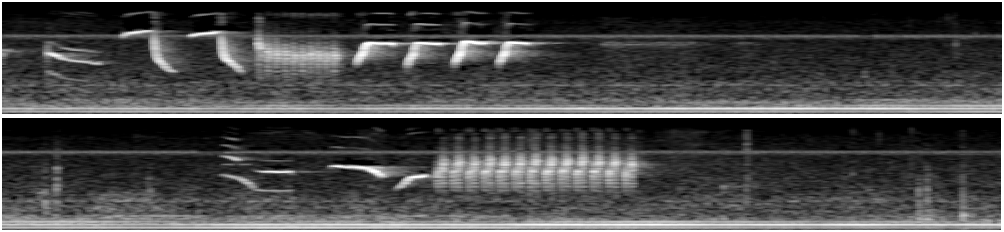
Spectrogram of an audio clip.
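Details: Melodious Zapata wren song from the Zapata Swamp, Cuba: high sweeping whistles and quick descending notes, a later whistled phrase and a dense buzzy trill, over constant low humming background noise.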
